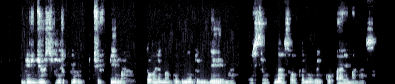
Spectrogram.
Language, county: Lithuanian, Kaunas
